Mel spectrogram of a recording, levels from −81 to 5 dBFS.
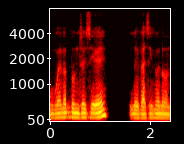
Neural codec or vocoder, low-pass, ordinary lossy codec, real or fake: codec, 16 kHz, 1 kbps, FunCodec, trained on LibriTTS, 50 frames a second; 7.2 kHz; none; fake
